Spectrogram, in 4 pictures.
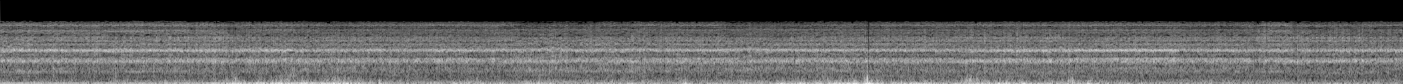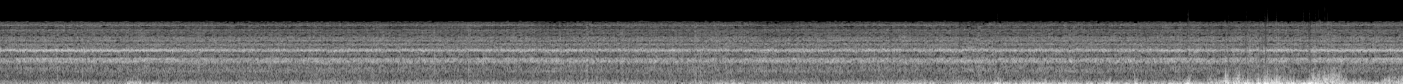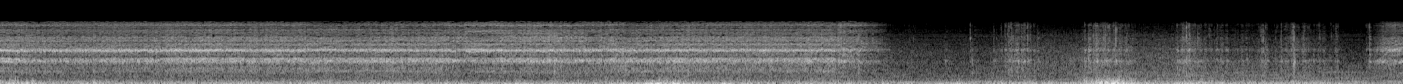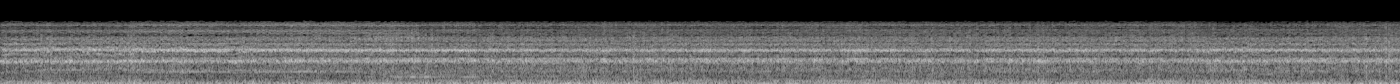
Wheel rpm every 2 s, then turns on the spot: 160, 160, 160, 160, 160, 160, 160, 160, 160, 160, 160, 160, 160, 160, 160, 160, 160, 160, 60, 20, 20, 140, 160, 160, 160, 160, 160, 160.
38-40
